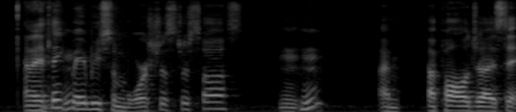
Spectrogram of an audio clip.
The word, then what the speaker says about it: Worcester: And I think maybe some Worcester sauce. Mm-hmm. I apologize to anybody that knows how to actually pronounce that word.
